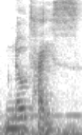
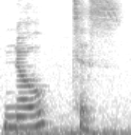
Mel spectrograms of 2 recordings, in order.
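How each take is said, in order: First: The second vowel is a long I, like ice. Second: The second vowel is a short I, like miss. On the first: The speaker calls it wrong. "the E at the end being silent and making the I say its name. So let's try that" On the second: The speaker calls it right. "instead of the long I sound, we can make the I sound... let's try the soft C"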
